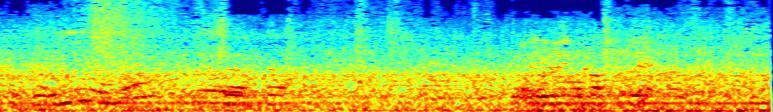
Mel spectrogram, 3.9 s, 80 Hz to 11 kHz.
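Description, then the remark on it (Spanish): A crowd of about 40 people chatters steadily as they step off a bus in front of the doors of a 4-star hotel in Almería, accompanied by Red Cross staff, many overlapping voices over the low rumble of an idling engine, continuous throughout. “Es el sonido de un grupo de 40 personas bajando del autobús frente a las puertas de un hotel de 4 estrellas en Almería.”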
